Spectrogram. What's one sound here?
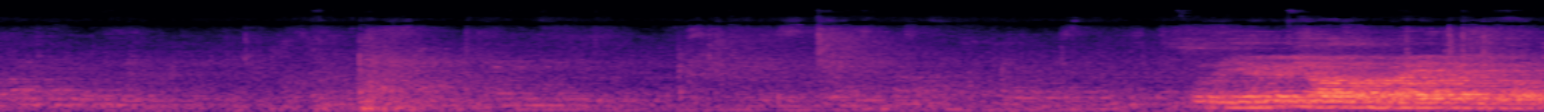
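A man speaks calmly in a large hall, quietly at first and then loud and close.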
